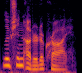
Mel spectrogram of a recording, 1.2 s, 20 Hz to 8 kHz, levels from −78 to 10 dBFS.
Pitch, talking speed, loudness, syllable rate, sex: 170 Hz, 195 wpm, -15 LUFS, 6.7 syllables/s, female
